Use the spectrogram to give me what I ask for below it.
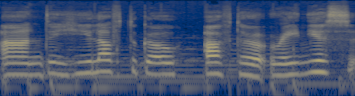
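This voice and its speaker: A woman's voice over music in the background. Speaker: watercolor painter. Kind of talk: casual talk while painting. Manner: hesitant, with fillers.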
